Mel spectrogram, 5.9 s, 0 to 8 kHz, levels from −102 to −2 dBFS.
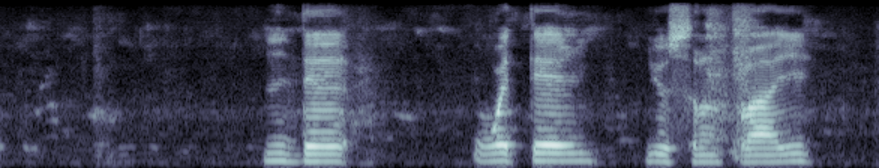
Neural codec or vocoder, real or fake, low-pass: codec, 44.1 kHz, 7.8 kbps, DAC; fake; 7.2 kHz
